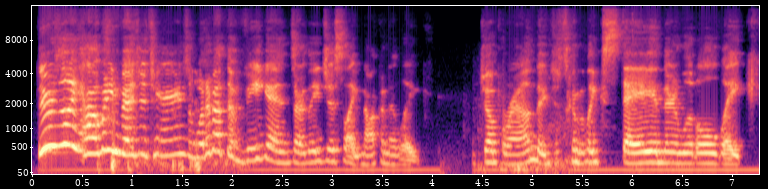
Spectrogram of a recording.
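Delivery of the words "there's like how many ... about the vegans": high, loud indignant outburst; reacting to a silly zombie movie, loud and high; mock outrage. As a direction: blow up in a shrill rant. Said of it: "And I was like".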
